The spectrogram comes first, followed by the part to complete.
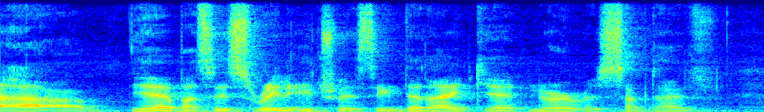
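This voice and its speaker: Speaking with a Turkish accent, a man has a bright, sharp tone at a medium pitch. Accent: Turkish-accented English, non-native. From Turkey. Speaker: former hotel worker. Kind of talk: casual talk to camera.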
